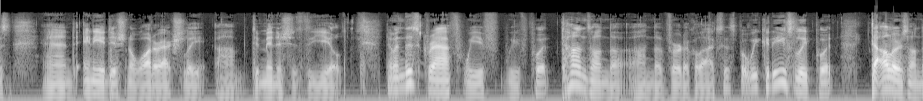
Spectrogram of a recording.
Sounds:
Speech

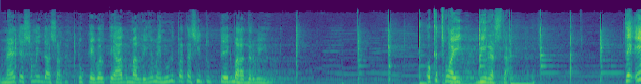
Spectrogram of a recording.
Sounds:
Music, Speech, Tabla

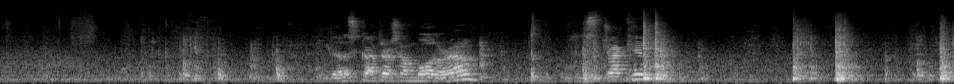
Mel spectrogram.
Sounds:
Speech

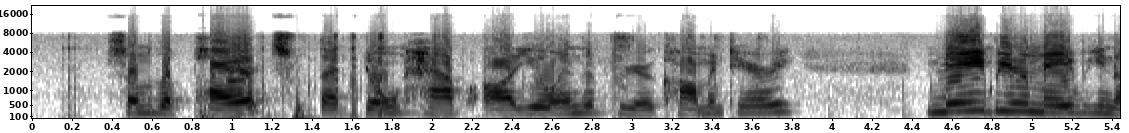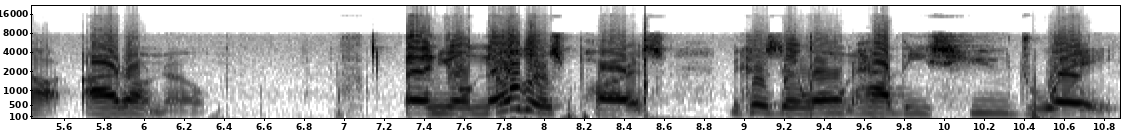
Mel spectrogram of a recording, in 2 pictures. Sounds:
Speech

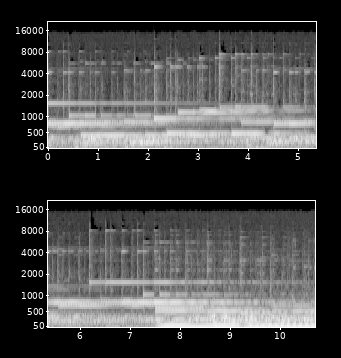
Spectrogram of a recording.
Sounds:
Music

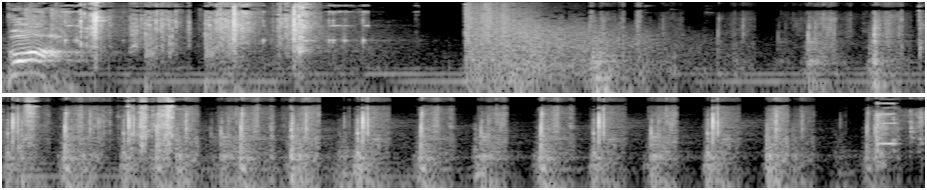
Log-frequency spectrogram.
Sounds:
Thunk, Speech, Music

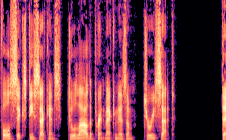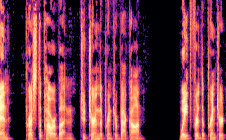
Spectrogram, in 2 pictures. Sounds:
Speech

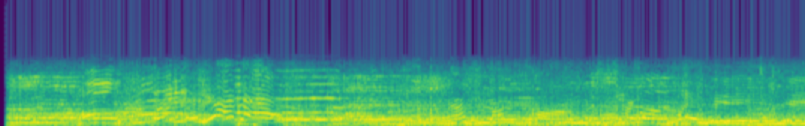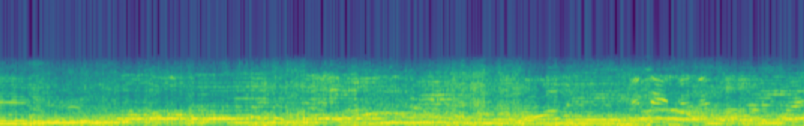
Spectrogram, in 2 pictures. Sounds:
Speech, Music

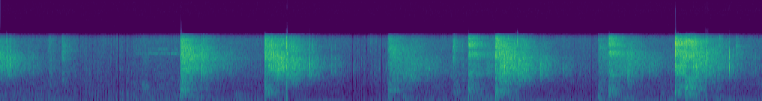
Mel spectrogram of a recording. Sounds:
cap gun shooting

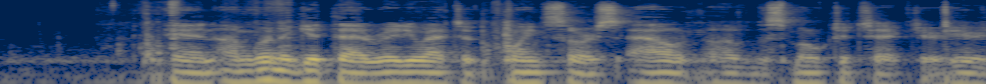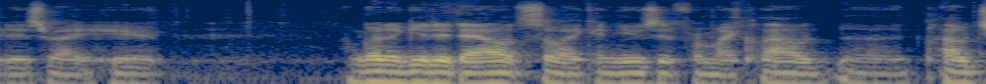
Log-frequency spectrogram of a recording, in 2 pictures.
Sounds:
Speech

